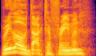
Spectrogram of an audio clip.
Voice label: reload, male; Half-Life 2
